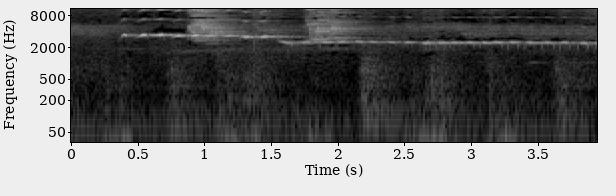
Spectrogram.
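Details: White-rumped shama from Bahorok, Medan, whose song stirs up other shamas: a long, pure sustained whistle, held high then dropping to a lower steady tone, with brief rough bursts and faint chirps behind.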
